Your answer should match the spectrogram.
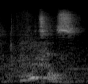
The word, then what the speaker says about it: fajitas: Fajitas. You know the chicken wrap, spelled F-A-J-I-T-A-S, the Mexican dish, that is pronounced fajitas.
